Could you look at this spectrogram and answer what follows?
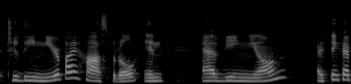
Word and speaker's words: Avignon: was taking taken to the nearby hospital in avignon i think i pronounced it avignon you sure did well done uh can i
